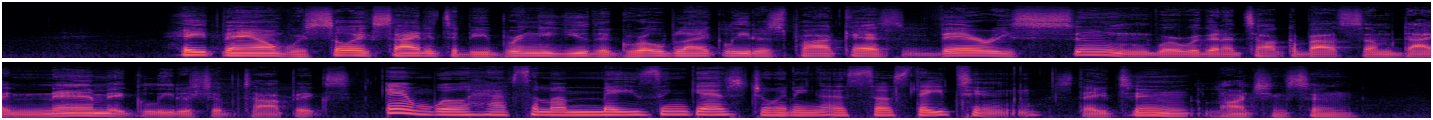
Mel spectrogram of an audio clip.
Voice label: Podcast promo audio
